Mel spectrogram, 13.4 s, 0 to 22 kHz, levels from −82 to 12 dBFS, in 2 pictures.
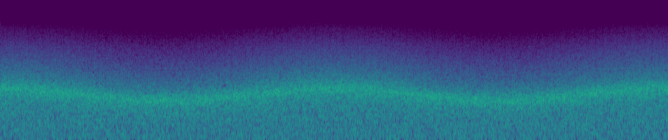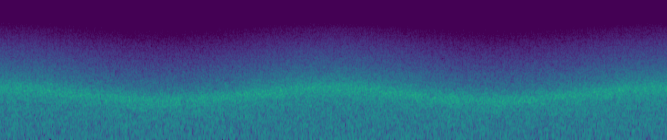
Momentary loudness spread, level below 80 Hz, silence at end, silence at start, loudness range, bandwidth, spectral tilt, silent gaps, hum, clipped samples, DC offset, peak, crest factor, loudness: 3 LU; -46 dBFS; 0 s; 0 s; 0 LU; 15.5 kHz; -4 dB/octave; none; none; under 0.1%; under 0.1%; -12 dBFS; 14 dB; -24 LUFS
